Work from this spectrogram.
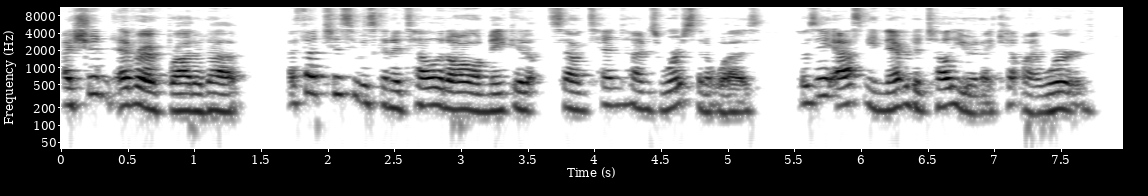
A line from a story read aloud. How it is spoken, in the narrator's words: Ted telling her sadly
